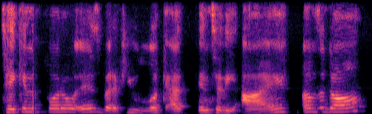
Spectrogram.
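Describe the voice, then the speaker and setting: A woman's voice: medium pitch, a little fast, fairly bright tone, highs cut off. A woman co-hosts a casual podcast and walks through spooky stories. Her voice sits in a middle register. She speaks loosely and swears freely. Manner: casual, swears, laughs between story beats. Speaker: podcast co-host. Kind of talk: casual storytelling podcast chat.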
